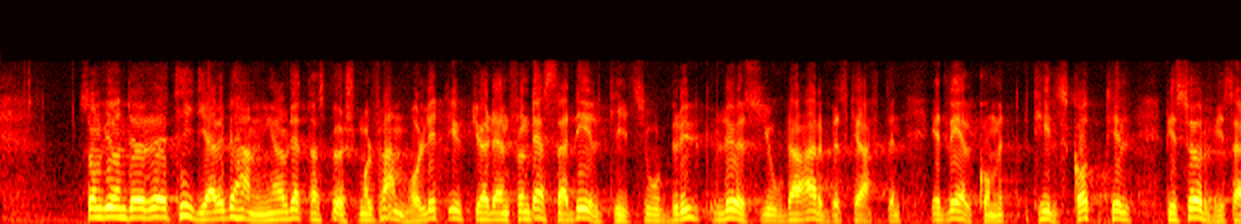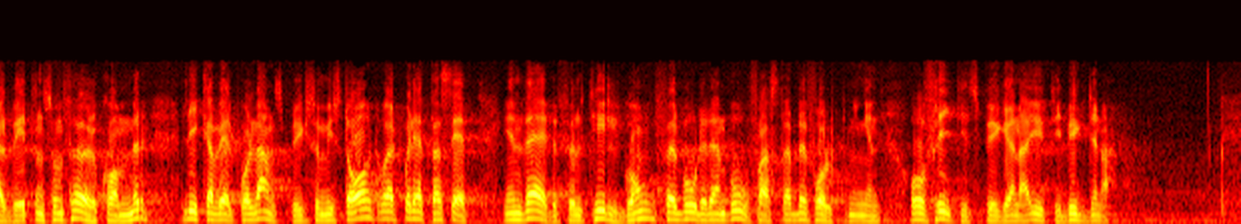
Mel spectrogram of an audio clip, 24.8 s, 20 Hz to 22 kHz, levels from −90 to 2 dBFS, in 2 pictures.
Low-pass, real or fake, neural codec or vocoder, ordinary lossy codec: 7.2 kHz; fake; codec, 16 kHz, 6 kbps, DAC; none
